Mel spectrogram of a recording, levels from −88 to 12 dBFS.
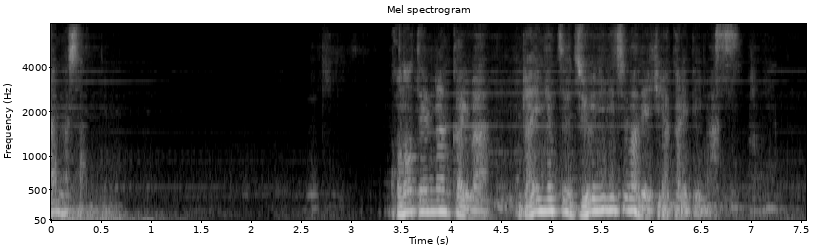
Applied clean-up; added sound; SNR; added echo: neural separator model SepFormer DNS4.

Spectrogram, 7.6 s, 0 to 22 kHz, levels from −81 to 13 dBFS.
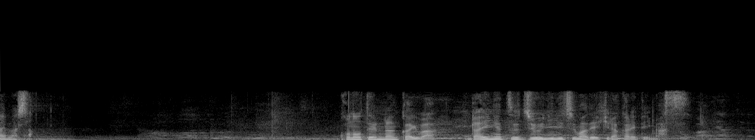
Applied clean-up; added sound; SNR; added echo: none; none; none; none.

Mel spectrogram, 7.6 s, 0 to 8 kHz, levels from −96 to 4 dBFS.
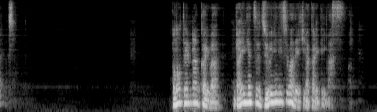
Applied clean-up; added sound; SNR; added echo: neural mask model DeepFilterNet 3.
